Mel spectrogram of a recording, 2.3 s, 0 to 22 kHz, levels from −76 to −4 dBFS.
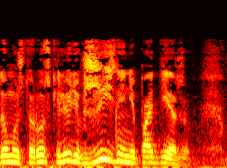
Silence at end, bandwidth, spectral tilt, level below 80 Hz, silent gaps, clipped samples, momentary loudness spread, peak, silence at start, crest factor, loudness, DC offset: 0 s; 8.8 kHz; -5 dB/octave; -40 dBFS; none; under 0.1%; 8 LU; -2 dBFS; 0 s; 14 dB; -15 LUFS; under 0.1%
